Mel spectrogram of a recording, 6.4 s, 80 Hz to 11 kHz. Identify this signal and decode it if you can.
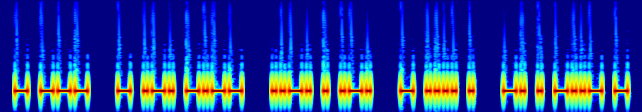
Morse code, heard as a keyed tone, about 28 wpm, 700 Hz. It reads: TO TRY FER THE NEXT
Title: Sentences from Top 400 Words and Abbreviations 28wpm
